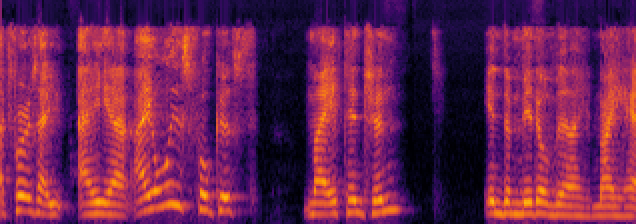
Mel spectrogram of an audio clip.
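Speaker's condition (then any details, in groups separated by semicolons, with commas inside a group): Cerebral palsy; lifelong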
